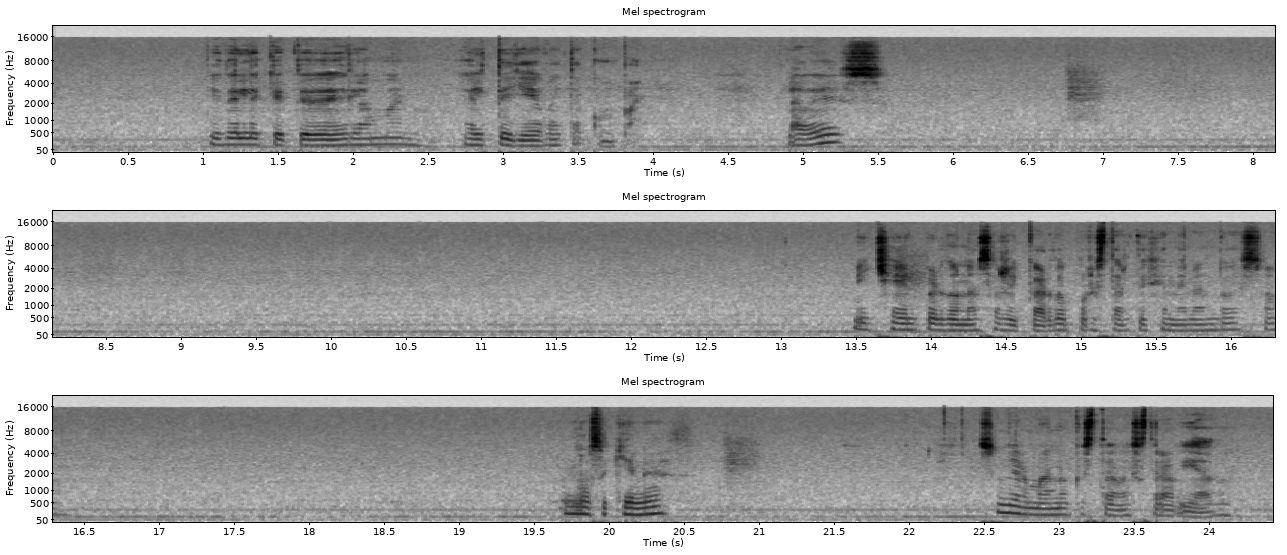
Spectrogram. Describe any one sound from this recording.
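A woman speaks softly and slowly close by, in short phrases.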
